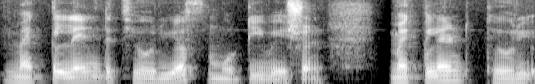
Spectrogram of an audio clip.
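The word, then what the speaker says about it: McClelland: मैकलैंड की spelling M ए सी मैक मैकलैंड। मैक क्लैंड। ठीक है? सी एल ई एल एल ए एन डी क्लैंड। क्लैंड क्लैंड क्लैंड क्लैंड।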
